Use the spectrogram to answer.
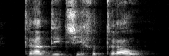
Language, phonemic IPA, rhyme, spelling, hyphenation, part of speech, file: Dutch, /traːˌdi.(t)si.ɣəˈtrɑu̯/, -ɑu̯, traditiegetrouw, tra‧di‧tie‧ge‧trouw, adverb / adjective, Nl-traditiegetrouw.ogg
- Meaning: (adverb) true to tradition, observing tradition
